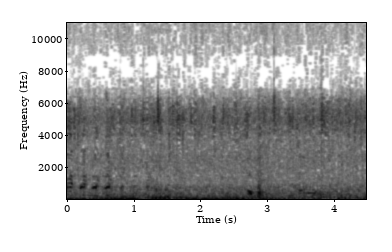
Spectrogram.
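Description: Heavy rain pouring down, a steady hiss of rain on wet surfaces, with a low rumble underneath.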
